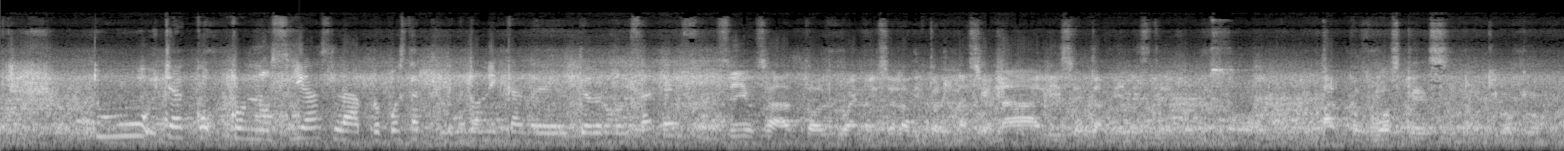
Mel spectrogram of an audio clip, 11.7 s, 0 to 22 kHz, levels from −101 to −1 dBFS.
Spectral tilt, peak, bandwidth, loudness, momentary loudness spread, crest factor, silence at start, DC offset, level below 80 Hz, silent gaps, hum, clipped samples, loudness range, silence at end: -1.5 dB/octave; 0 dBFS; 15.5 kHz; -17 LUFS; 6 LU; 18 dB; 0 s; under 0.1%; -64 dBFS; none; none; under 0.1%; 3 LU; 0 s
